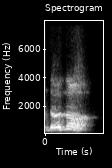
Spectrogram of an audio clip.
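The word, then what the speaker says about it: 殿: Tulisannya tono, diucapkan dono.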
